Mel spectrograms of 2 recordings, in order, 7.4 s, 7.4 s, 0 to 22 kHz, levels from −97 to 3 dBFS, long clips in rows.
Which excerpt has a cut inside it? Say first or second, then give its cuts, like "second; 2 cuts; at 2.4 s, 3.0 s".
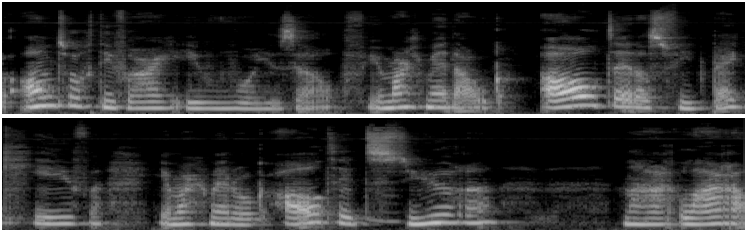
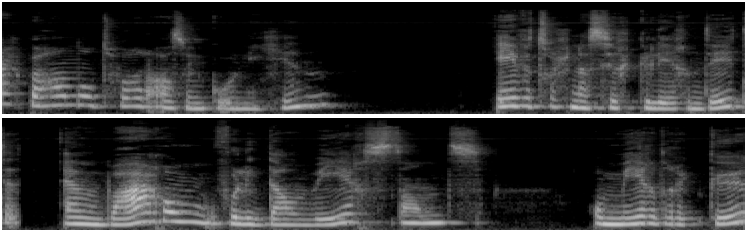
second; 2 cuts; at 2.4 s, 3.8 s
